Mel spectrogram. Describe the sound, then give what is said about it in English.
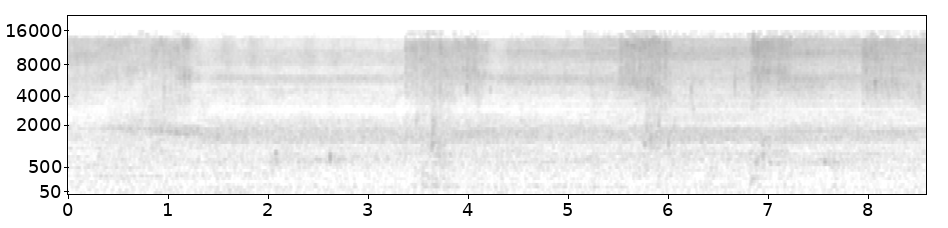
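Water splashes and trickles steadily from glasses into a sink, with a few brief louder gushes along the way and no one speaking. “I'll leave a little water in the bottom of those glasses.”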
